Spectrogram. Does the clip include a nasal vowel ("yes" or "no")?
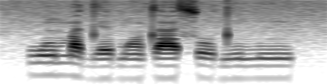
yes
